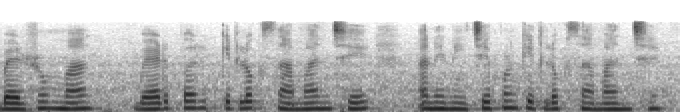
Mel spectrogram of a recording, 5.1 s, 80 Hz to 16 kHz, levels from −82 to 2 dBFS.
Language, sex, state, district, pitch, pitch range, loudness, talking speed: Gujarati, female, Gujarat, Valsad, 200 Hz, 190-210 Hz, -17 LUFS, 150 wpm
